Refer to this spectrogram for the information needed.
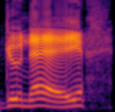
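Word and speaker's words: gune (γυνή): It's actually a Greek word, and it's pronounced gune, and it's this word where we get the word gynecologist, and it is actually a word of endearment.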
